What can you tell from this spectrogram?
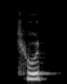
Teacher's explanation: It's a low-class consonant with a dead syllable and a short vowel that makes it high tone.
